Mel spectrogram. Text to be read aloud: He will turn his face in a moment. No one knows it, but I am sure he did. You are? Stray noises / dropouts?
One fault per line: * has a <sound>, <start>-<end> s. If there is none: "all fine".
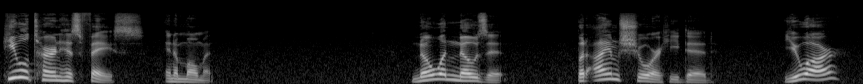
all fine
